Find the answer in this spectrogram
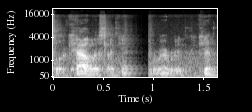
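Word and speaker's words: Callas: And this movie Maria, about Maria Chalice or Callis, I can't remember, can't pronounce the name right. Callis, there we go.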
